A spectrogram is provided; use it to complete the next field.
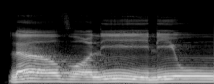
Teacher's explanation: Tanwin dimasukkan ke huruf wau disertai dengan ghunah. Dan gunahnya ini dipanjangkan. lailiu dengan dimonyungkan bibirnya li nah demikian nam ustazil wni minal lahab nam ee tidak lahab namun lahab laoliliwili wala yugni minal lahab Ya, lanjut. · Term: idgam bighunah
